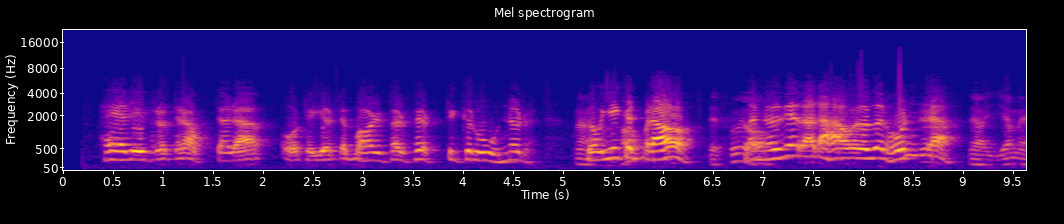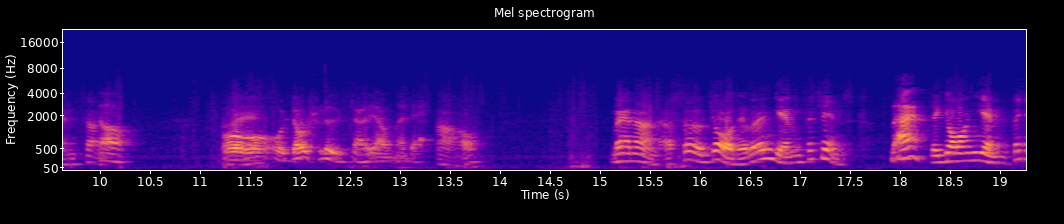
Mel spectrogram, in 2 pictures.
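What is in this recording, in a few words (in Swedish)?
Gunnarp Halland, dialekter svenska sagor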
